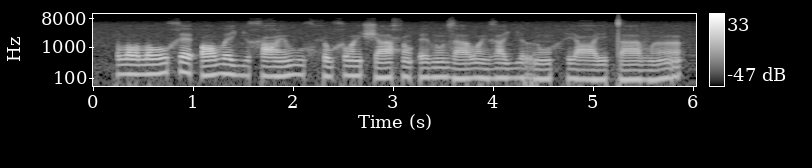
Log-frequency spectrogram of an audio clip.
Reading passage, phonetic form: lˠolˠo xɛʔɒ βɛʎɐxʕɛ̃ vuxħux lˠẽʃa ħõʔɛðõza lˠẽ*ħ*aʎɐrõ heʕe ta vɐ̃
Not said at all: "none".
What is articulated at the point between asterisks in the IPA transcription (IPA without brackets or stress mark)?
ɣ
